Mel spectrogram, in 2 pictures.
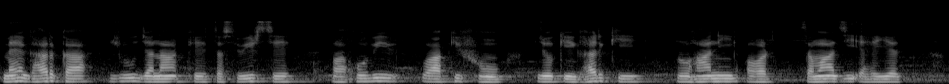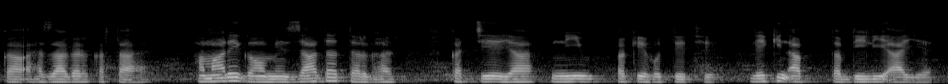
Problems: none marked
